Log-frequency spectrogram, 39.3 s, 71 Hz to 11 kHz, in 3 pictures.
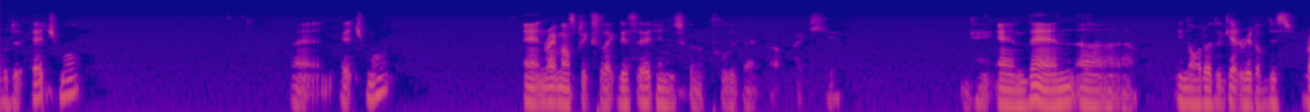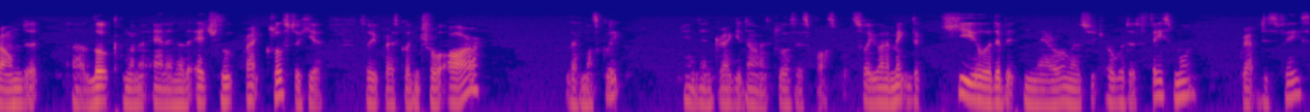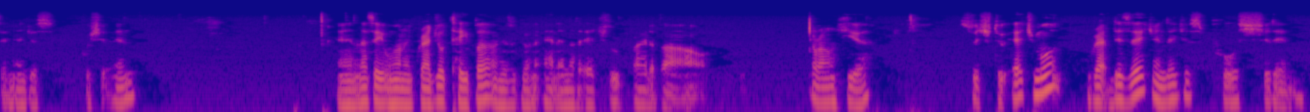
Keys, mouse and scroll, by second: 0.1 ctrl+Tab, 0.4 middle click, 2.3 ctrl+Tab, 2.3 click, 5.1 ctrl+Tab, 5.1 click, 5.7 right click, 6.5-8.4 drag, 8.4-9.1 scroll down 1, 9.1 middle click, 10.0 shift+middle click, 10.4 shift+scroll up 1, 10.7-14.6 shift+middle drag, 17.6 ctrl+r, 19.0 click, 21.2 middle click, 21.8-22.6 scroll up 1, 22.7 shift+middle click, 24.5 ctrl+Tab, 24.5 click, 25.9 right click, 26.3 click, 27.7 shift+middle click, 28.1 scroll down 1, 28.4 middle click, 29.3 scroll up 1, 29.5 shift+middle click, 31.6 ctrl+r, 32.2 click, 36.7 ctrl+Tab, 36.7 click, 37.2 right click, 38.0-39.3 drag.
